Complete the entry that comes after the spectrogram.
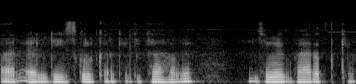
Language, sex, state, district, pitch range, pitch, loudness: Chhattisgarhi, male, Chhattisgarh, Raigarh, 115-130 Hz, 120 Hz, -18 LUFS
